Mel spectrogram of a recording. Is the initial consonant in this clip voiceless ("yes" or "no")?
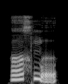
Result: yes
